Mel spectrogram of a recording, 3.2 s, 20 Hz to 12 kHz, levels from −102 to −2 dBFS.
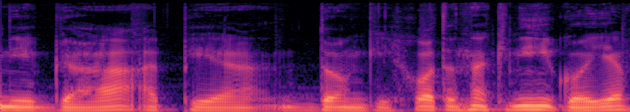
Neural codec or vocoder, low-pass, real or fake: none; 10.8 kHz; real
